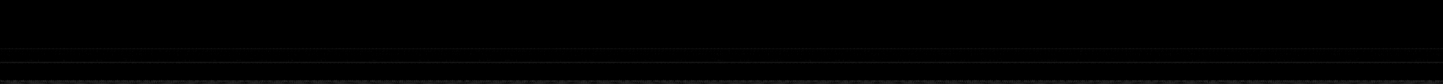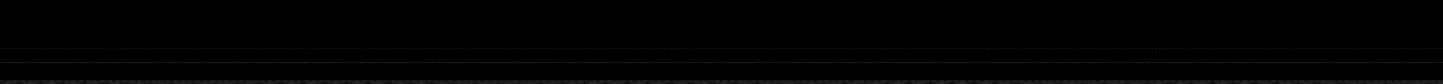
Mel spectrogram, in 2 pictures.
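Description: Near silence, with only a faint, steady hum that does not change.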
